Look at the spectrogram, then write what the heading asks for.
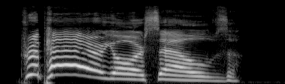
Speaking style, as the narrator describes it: boomed a voice from hidden speakers

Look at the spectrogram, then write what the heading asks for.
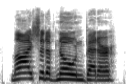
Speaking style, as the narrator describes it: he grumbled

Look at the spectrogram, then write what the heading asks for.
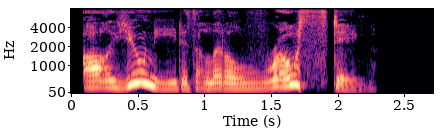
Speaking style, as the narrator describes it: he roared

